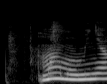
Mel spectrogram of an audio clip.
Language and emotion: Russian, neutral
